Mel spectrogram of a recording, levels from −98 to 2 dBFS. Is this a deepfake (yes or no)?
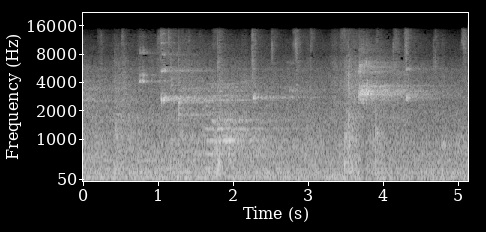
no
